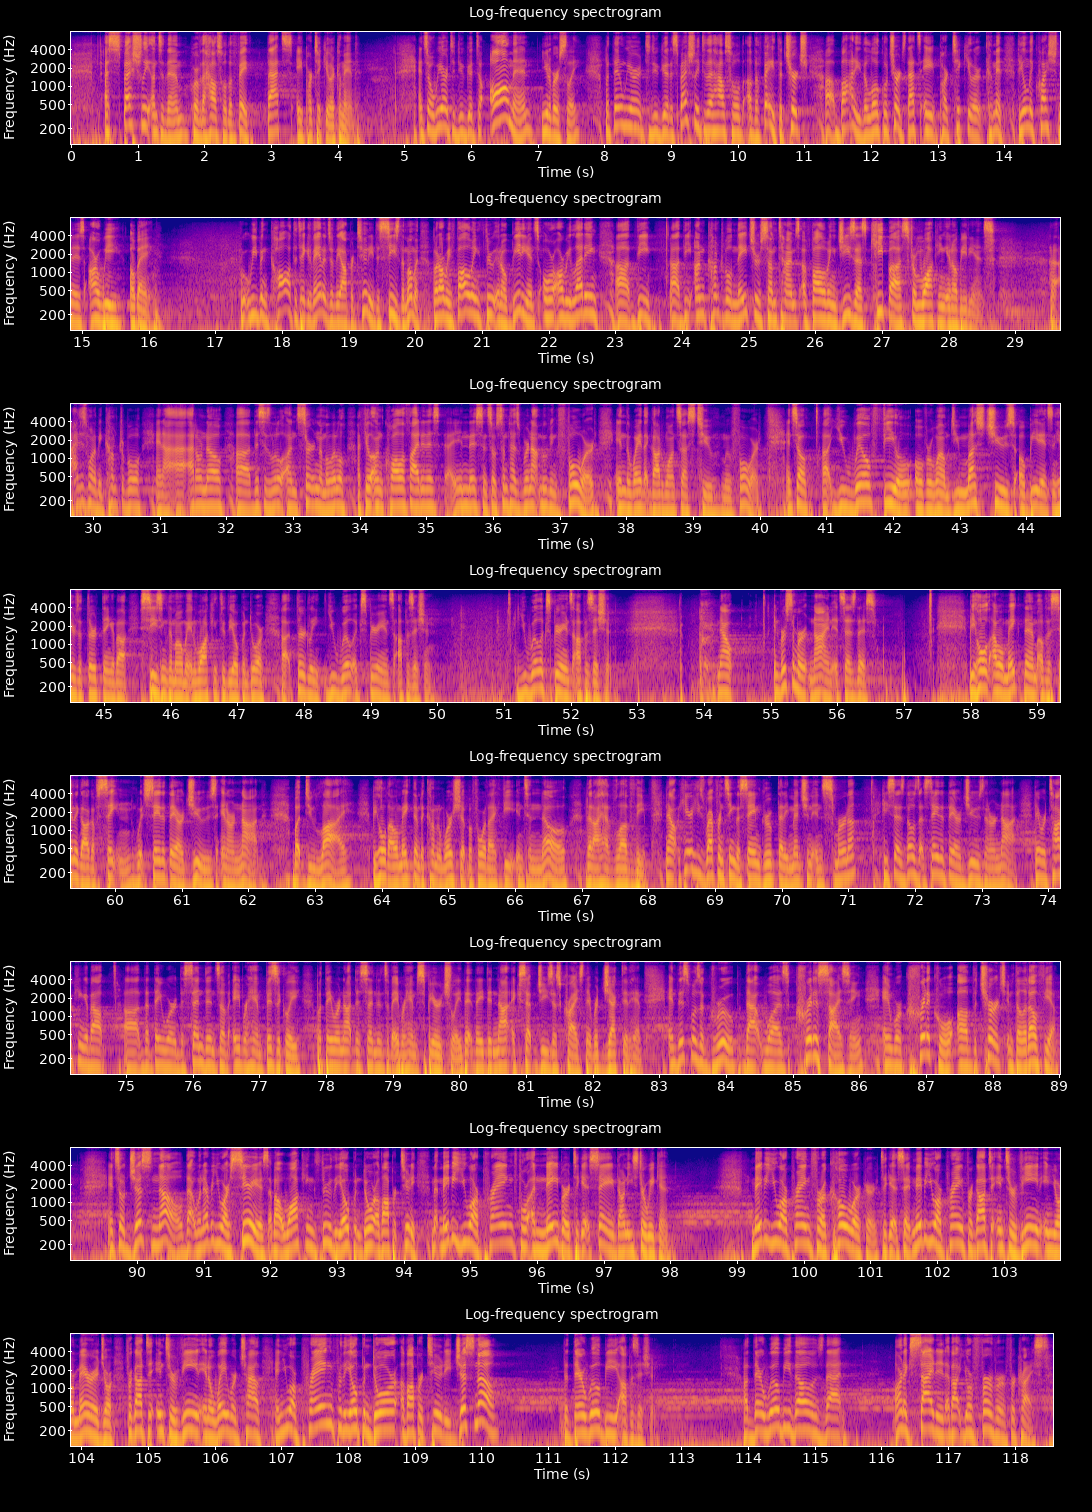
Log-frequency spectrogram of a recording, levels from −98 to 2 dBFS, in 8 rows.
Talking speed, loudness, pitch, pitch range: 195 wpm, -20 LUFS, 140 Hz, 115-165 Hz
